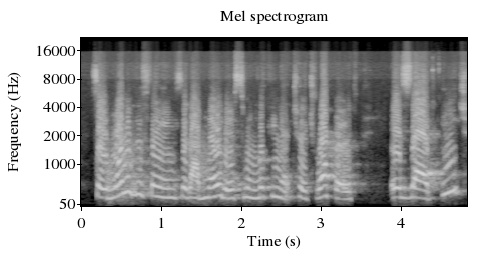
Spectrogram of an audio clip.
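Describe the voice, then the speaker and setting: This woman's voice is fairly high-pitched, with an animated tone and ordinary pitch variation. She speaks at a moderate pace, and audible room echo surrounds her. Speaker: community historian and speaker. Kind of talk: public history lecture. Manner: occasional stumbles over words; conversational, animated.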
